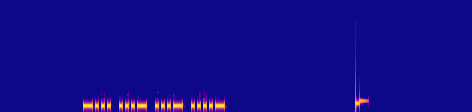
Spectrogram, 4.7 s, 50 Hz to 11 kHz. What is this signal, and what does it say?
Morse code, heard as a keyed tone, about 43 wpm, 700 Hz. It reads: BVV4
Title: Four Challenging Letter-Number Combinations 40wpm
